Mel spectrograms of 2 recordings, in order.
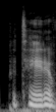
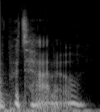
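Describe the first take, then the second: First: "Potato" with a long "tay"; potato, usual way. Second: "potato" with an open "tah"; potato, alternate way. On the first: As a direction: say "Potato" as puh-TAY-toh. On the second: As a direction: say "potato" as puh-TAH-toh. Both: Shown as a demonstration. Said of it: "Do people say potato?".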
